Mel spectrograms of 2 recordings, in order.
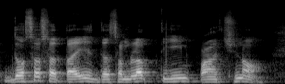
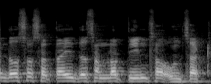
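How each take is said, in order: First: दशमलव तीन पाँच नौ, each digit after the point read separately; right way to read. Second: तीन सौ उनसठ read as one whole number after दशमलव; wrong reading of the decimal as तीन सौ उनसठ. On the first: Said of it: "तो आप इसको ऐसे पढ़ेंगे". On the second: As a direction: show the mistake, तीन सौ उनसठ as a single number. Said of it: "इसको ऐसे नहीं पढ़ेंगे". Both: Shown as a demonstration.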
